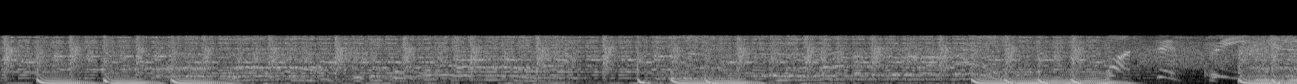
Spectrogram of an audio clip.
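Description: Nothing goes wrong here, the audio just comes through a G.711 A-law call path at 64 kbps, so everything above 4 kHz is missing the way it is on an ordinary phone line, and there's nothing else to point out.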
